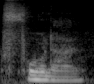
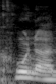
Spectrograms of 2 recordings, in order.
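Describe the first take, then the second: First: The word begins with an F sound. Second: The word begins with an H sound.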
